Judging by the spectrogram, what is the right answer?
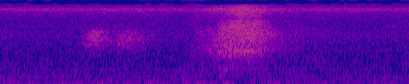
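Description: Near quiet with one soft paper rustle about a second in: a hand brushing over the page of an open picture book.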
